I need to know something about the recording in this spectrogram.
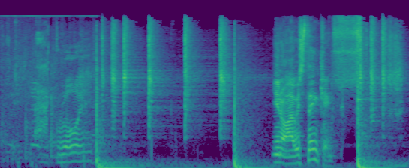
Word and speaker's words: Aykroyd: Chevy Chase, Gilda Radner, Dan Ayika. How the fuck do you pronounce this? Aykroyd.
